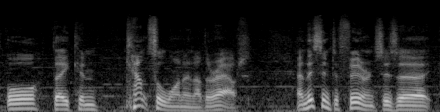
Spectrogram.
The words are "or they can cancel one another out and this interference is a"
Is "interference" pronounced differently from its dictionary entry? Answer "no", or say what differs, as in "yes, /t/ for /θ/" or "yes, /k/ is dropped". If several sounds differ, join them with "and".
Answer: no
